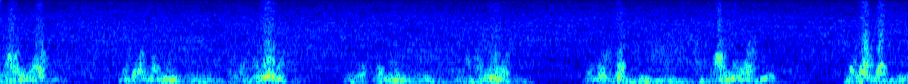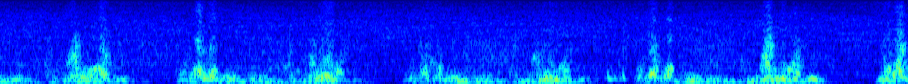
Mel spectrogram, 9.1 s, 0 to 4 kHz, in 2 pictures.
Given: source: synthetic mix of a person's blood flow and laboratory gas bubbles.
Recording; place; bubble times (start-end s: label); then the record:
Doppler ultrasound of blood flow; precordium
6.62-6.78 s: bubbles
7.28-7.34 s: bubbles
7.54-7.71 s: bubbles
From the record:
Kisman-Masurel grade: 211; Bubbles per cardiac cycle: several, 3 to 8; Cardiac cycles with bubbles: 1 to 10%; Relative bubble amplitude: barely perceptible (0.100 to 0.250); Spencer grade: 1 (occasional bubble signal discernible with the cardiac motion signal, with majority of cardiac periods free of bubbles); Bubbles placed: only in the low amplitude regions of the cardiac cycle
